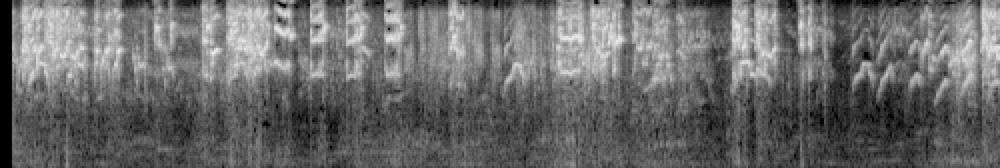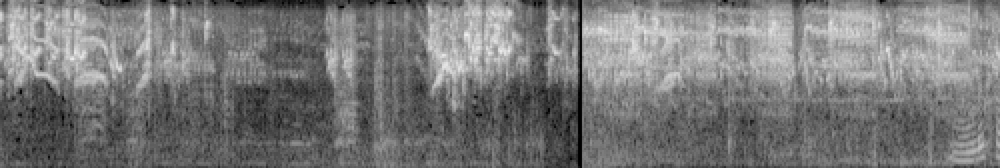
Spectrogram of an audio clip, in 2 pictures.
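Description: Budgerigars chirping and chattering in quick warbling bursts, becoming a dense continuous chatter of several birds from about three-quarters of the way in.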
